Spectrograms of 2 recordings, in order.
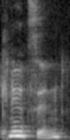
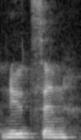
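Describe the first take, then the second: First: The K at the start is pronounced. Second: The K at the start is silent. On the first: The speaker calls it right. "we pronounce the K" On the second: The speaker calls it wrong. "people here call it Nudsen, and I'm always like, that's not it"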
